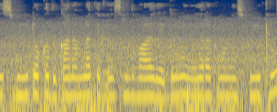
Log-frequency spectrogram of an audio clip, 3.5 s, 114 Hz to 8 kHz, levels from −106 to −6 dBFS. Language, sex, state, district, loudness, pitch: Telugu, female, Andhra Pradesh, Chittoor, -15 LUFS, 210 Hz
